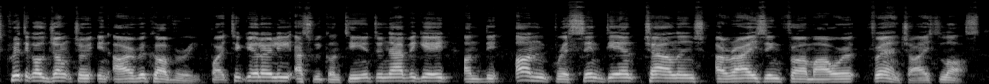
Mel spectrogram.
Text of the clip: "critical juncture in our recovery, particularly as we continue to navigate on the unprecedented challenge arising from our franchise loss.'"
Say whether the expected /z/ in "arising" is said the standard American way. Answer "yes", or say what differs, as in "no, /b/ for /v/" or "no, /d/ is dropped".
yes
